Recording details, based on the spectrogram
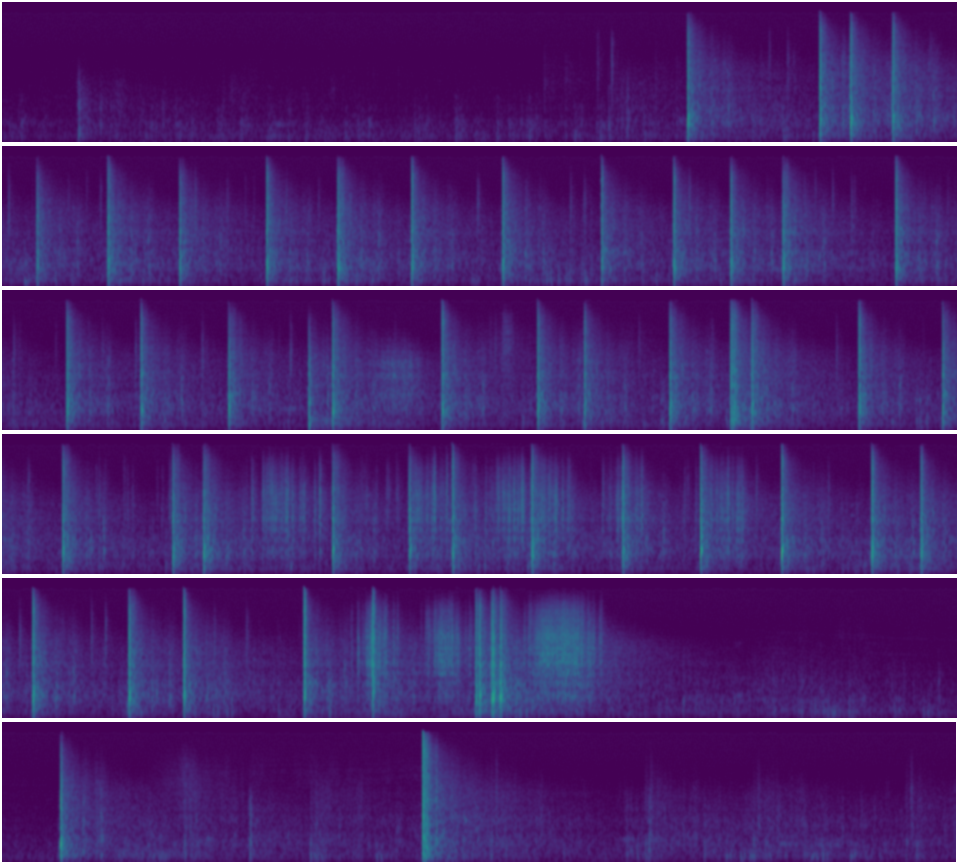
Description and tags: New year fireworks
background, firework, new, year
